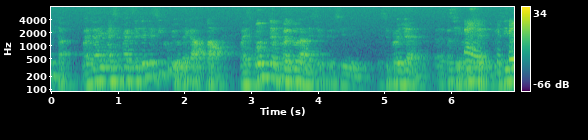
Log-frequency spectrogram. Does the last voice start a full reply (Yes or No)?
Yes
